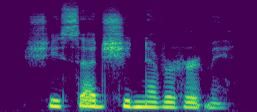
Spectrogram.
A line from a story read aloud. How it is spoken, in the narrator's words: he murmured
